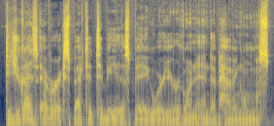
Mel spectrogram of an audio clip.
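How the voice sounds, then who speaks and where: A man's voice: low-pitched, animated, fast, a little mellow, no echo. A middle-aged man hosting an interview podcast, friendly and asking long leading questions, recorded in a studio. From Iran, raised in the United States. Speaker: podcast host.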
